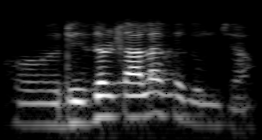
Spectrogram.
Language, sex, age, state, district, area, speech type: Marathi, male, 18-30, Maharashtra, Gondia, rural, conversation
